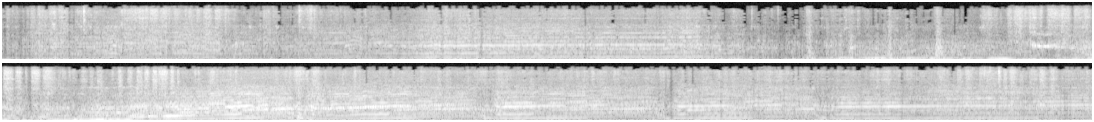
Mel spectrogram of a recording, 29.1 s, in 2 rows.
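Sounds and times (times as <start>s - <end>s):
rally car engine accelerating: 0.0s - 29.0s.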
